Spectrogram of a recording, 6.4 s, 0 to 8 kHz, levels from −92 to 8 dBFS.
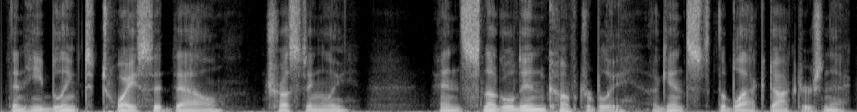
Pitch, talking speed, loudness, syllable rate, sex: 95 Hz, 150 wpm, -19 LUFS, 4.8 syllables/s, male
